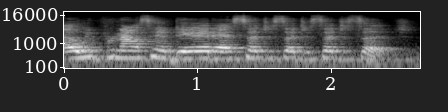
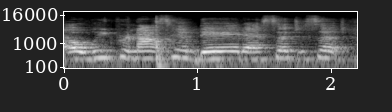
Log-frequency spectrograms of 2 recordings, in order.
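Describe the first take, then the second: First: Mocking doctors. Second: Said in the usual way. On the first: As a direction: mimic the doctors brushing her off. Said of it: "They like". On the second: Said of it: "and they was like".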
